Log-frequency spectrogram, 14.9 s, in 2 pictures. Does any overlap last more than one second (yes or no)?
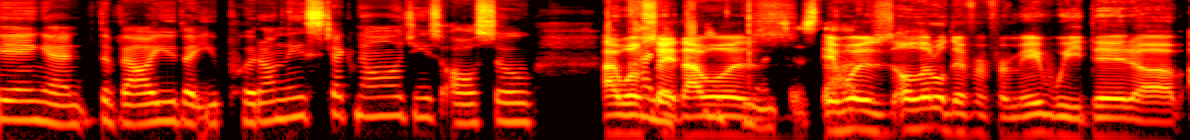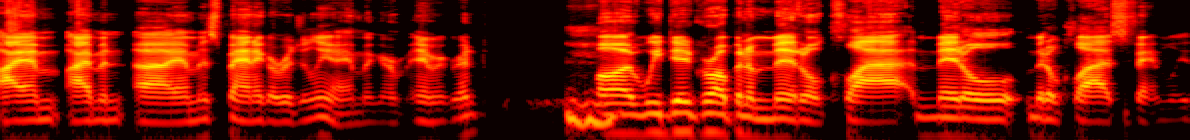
yes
